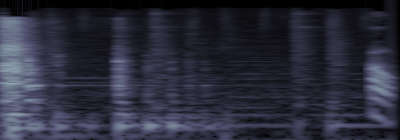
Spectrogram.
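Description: A rubber dome popper toy snaps back sharply as it is released on a tabletop, followed by a couple of faint knocks as it lands. It tips over rather than leaping into the air.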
